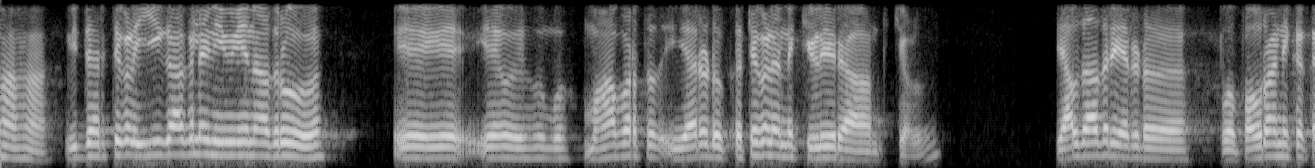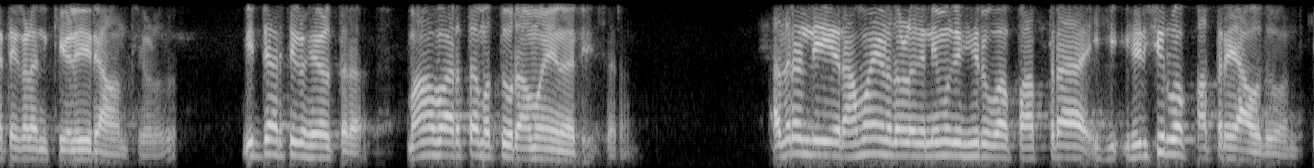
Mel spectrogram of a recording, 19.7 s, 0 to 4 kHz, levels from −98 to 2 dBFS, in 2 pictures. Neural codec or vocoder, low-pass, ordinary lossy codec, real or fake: none; 3.6 kHz; none; real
